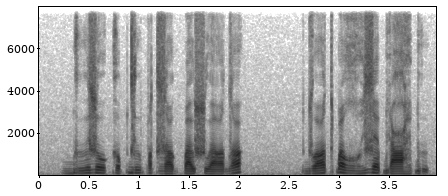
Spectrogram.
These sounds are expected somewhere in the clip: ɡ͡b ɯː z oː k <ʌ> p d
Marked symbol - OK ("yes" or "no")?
yes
